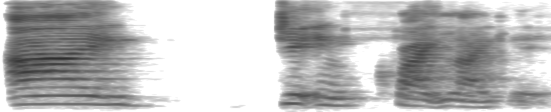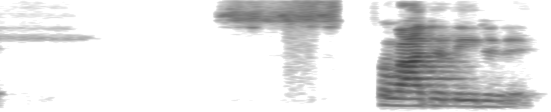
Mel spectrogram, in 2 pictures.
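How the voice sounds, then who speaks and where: A woman acting a guarded, firm character in a live staged play reading, with deliberate, emphatic phrasing over a video call. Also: fairly low pitch, pushed and bright, echoey room, full character voice, low-quality recording. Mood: firm, defiant. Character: guarded, firm woman confronting an acquaintance over racial politics. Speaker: actor in a virtual staged reading. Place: indoor room, streamed over video webinar.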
